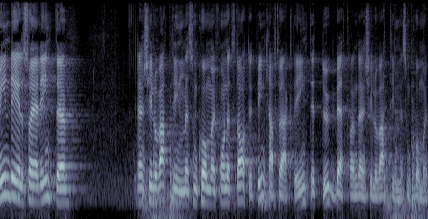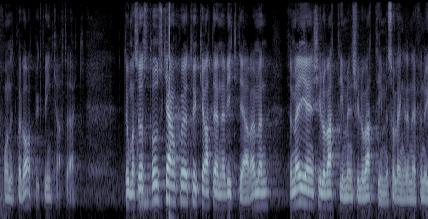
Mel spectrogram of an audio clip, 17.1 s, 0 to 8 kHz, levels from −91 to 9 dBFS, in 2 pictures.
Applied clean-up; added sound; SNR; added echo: none; Tap; 13 dB; none.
